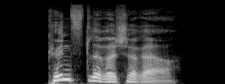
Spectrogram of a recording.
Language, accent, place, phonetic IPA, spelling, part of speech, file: German, Germany, Berlin, [ˈkʏnstləʁɪʃəʁɐ], künstlerischerer, adjective, De-künstlerischerer.ogg
- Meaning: inflection of künstlerisch: 1. strong/mixed nominative masculine singular comparative degree 2. strong genitive/dative feminine singular comparative degree 3. strong genitive plural comparative degree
